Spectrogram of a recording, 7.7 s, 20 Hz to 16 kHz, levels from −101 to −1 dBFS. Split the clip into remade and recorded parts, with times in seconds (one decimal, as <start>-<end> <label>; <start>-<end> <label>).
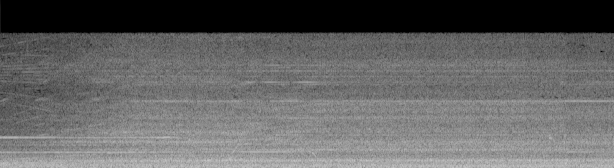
0.0-0.6 recorded; 0.6-3.3 remade; 3.3-4.0 recorded; 4.0-6.2 remade; 6.2-7.7 recorded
